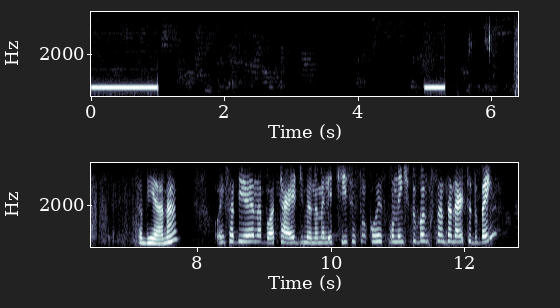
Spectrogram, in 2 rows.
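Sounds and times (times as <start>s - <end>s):
telephone tones while a bank call is transferred: 0.0s - 1.0s, 5.0s - 5.3s
speech: 7.1s - 12.6s.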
